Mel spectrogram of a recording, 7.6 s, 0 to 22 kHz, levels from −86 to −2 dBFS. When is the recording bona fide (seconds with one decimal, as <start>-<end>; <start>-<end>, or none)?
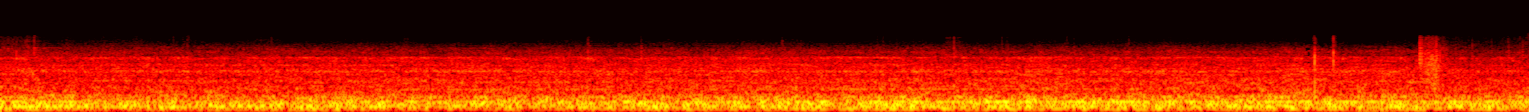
0.7-2.2; 4.3-7.6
